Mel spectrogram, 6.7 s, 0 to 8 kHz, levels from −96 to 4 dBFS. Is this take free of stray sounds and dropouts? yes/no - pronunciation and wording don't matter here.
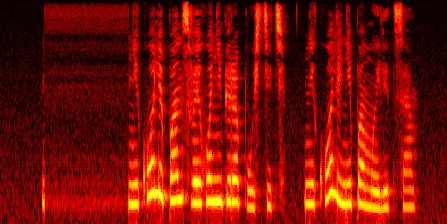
yes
